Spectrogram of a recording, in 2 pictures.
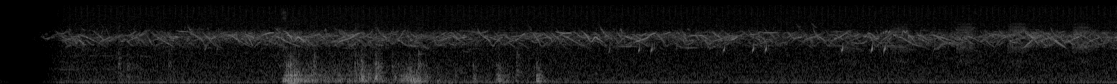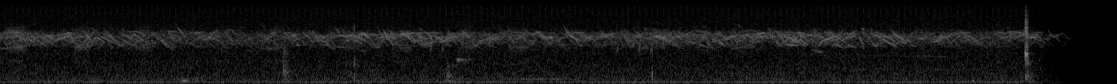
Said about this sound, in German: Wer könnte zum Beispiel diesem Vogelkonzert in der georgischen Morgensonne widerstehen?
